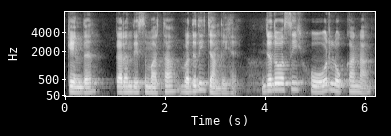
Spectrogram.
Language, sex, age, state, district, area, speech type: Punjabi, male, 30-45, Punjab, Hoshiarpur, urban, spontaneous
